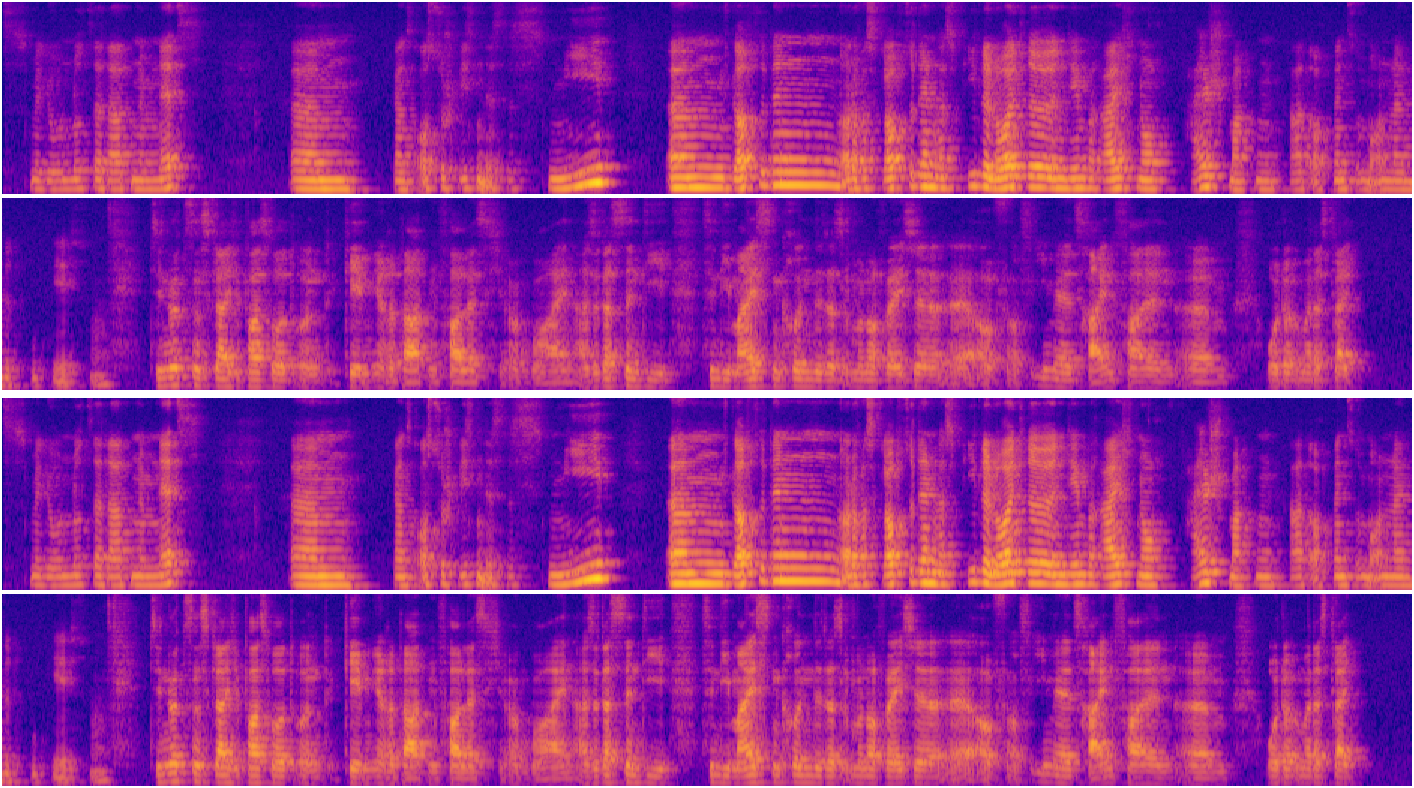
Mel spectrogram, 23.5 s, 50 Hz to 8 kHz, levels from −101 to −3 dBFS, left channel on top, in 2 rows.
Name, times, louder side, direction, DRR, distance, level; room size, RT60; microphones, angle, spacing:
voice 1, 0.2-1.4 2.4-2.9 3.3-4.1 4.6-5.0 5.5-9.6 9.9-11.8 12.2-12.6, right 1 dB, 35° right, 2 dB, 1.8 m, -26 dB
voice 2, 12.6-23.0, right 2 dB, 75° right, 1 dB, 2.8 m, -34 dB
22.0 x 7.4 x 2.6 m, 0.29 s
head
